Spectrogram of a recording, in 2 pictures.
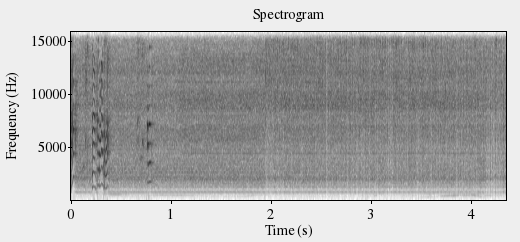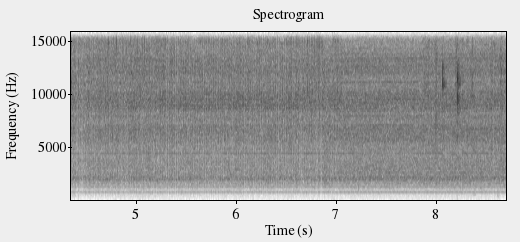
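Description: Forced-air workshop space heater running: a steady whir and hiss with a faint hum, after a few light clicks at the start.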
